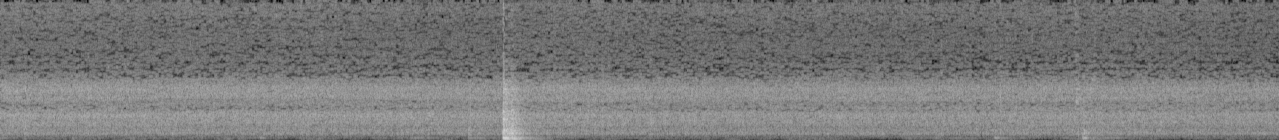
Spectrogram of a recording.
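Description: Amaranth leaves fry in a pan with a steady, even sizzle throughout, broken by one sharp clatter partway through and a fainter knock near the end.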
